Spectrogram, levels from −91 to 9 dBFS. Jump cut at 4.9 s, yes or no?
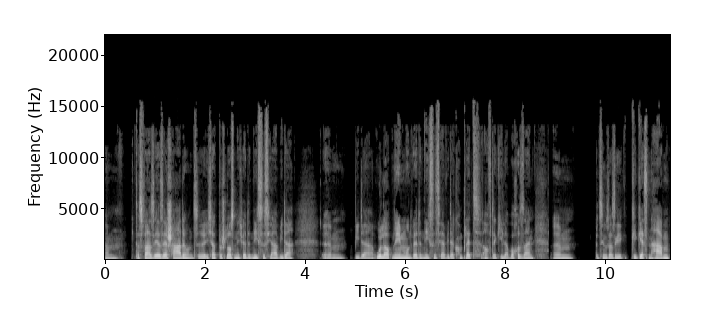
yes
